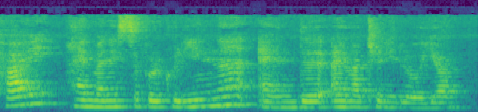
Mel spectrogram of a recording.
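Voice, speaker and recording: A woman's voice: mid-range voice, normal speed. A woman, a trainee lawyer giving an earnest self-introduction. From Italy. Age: 20s. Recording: echoey room, distant mic.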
